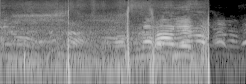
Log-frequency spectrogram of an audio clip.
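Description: Footballers shouting to each other on the pitch, with three sharp kicks of the ball: the first under a second in, the other two close together a little later.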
